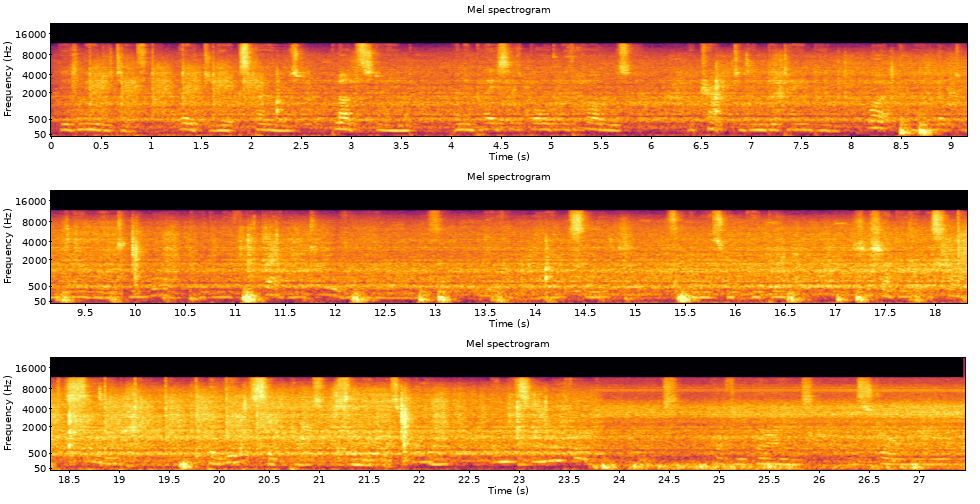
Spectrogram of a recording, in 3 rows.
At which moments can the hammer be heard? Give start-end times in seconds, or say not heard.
0.2-2.2, 18.1-20.6.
